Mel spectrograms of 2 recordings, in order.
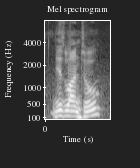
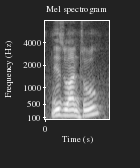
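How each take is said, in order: Both takes have the same delivery.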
